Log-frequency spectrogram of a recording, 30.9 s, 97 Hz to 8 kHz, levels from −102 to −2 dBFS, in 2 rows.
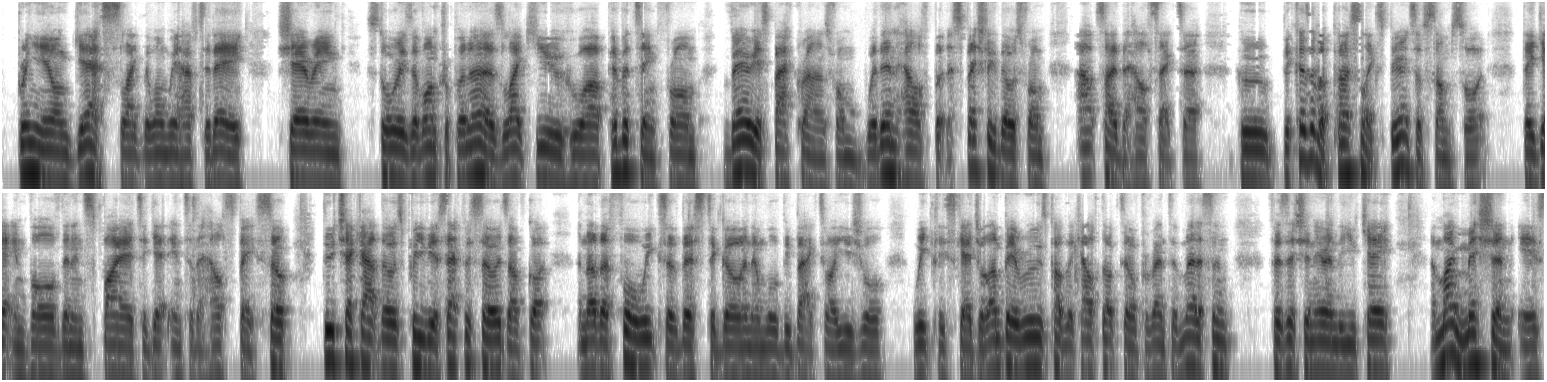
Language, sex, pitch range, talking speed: English, male, 110-130 Hz, 185 wpm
